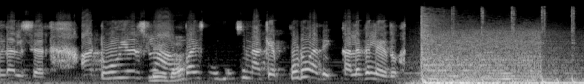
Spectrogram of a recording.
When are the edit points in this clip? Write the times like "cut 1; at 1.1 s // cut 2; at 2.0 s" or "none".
cut 1; at 4.1 s

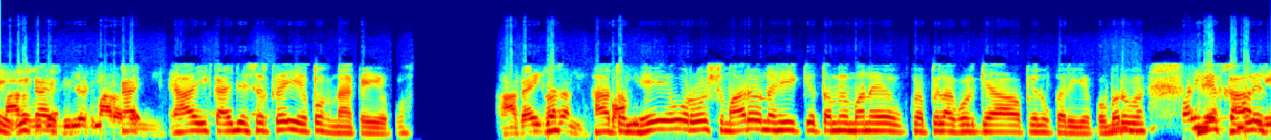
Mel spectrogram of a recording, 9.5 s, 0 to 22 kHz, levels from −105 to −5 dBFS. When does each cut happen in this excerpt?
none

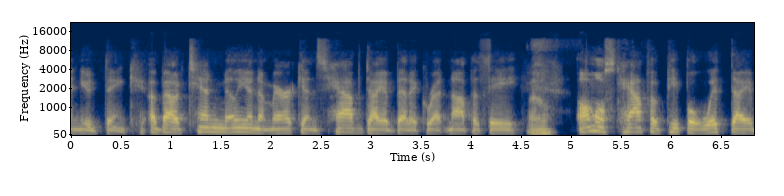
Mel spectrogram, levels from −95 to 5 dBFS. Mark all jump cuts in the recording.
none

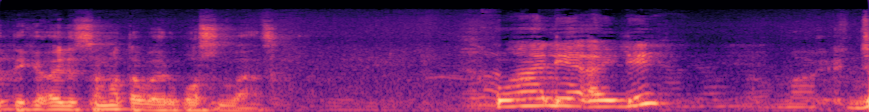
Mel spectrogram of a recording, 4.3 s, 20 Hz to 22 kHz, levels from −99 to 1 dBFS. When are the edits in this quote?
cut 1; at 2.4 s

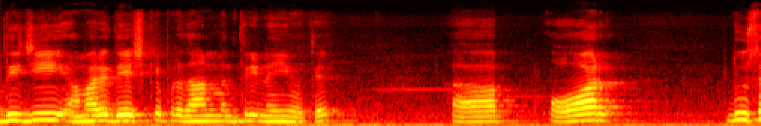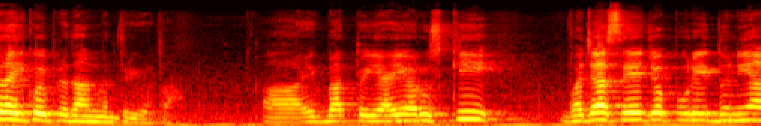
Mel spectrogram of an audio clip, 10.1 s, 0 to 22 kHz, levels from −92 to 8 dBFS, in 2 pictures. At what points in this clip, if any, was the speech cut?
none

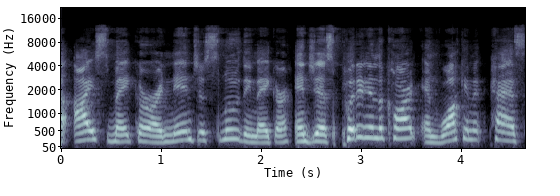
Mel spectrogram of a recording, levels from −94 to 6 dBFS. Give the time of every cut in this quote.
none

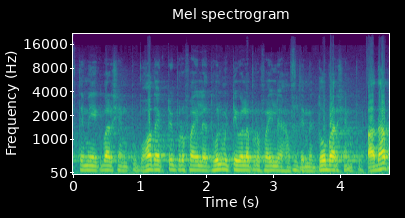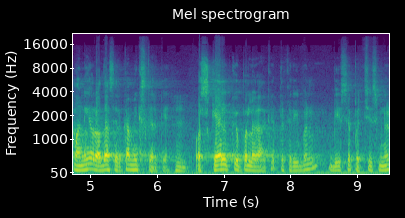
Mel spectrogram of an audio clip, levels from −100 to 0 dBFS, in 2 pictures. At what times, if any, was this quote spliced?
cut 1; at 4.4 s // cut 2; at 6.3 s

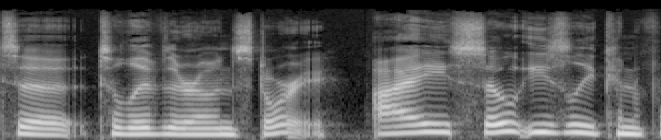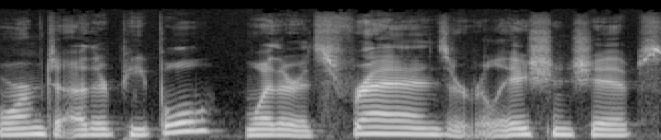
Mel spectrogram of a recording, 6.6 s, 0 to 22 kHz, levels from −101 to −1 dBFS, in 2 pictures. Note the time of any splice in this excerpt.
cut 1; at 1.7 s // cut 2; at 4.5 s

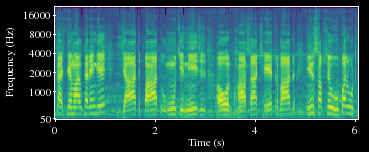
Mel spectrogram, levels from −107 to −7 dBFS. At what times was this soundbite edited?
none

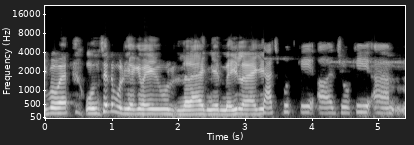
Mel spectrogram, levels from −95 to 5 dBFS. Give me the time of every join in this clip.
cut 1; at 3.3 s

